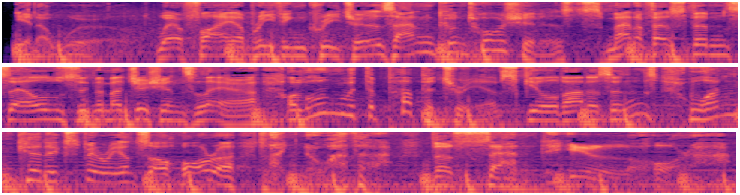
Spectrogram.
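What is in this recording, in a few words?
American English, General; GoLocalise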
